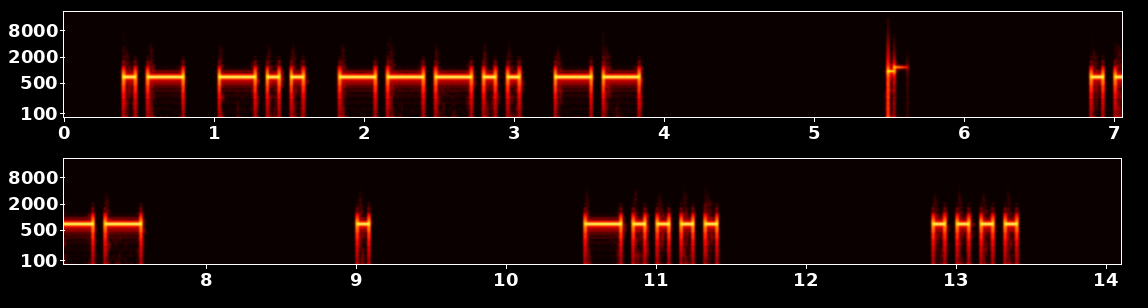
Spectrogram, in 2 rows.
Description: Morse code, heard as a keyed tone, about 15 wpm, spaced as for 8 wpm, 700 Hz. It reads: AD8M WE6H
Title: USA Call Signs - 4 Characters - 6x Character Spacing - 15wpm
